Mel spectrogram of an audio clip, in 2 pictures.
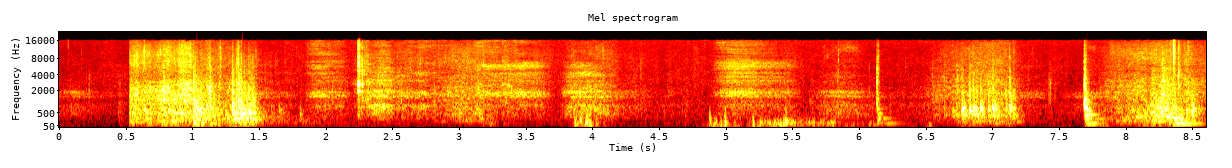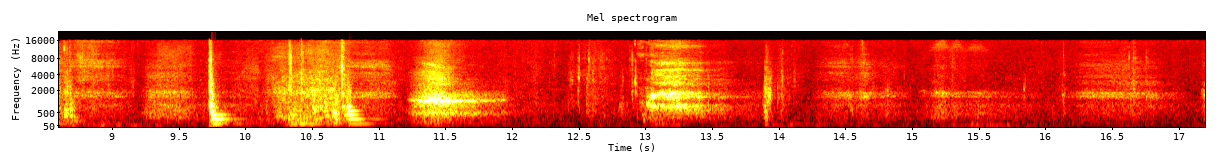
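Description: A heavy log being heaved and slid onto a pickup truck's tailgate by hand: scraping of wood on the truck bed, dull thumps and several sharp knocks.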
